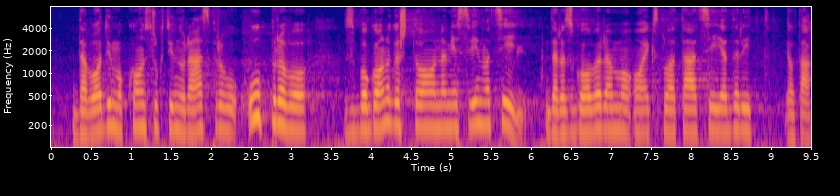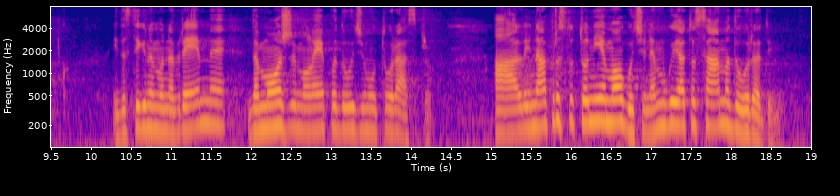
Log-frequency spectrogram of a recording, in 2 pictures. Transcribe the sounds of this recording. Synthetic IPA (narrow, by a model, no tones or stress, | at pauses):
d̪aʋo̞d̪imo̞ko̞nst̪ɾukt̪iʋnuɾaːspɾaʋuupɾaʋo̞ | zbo̞ɡo̞noɡaʃt̪o̞namje̞sʋimat̪siːʎd̪aɾazɡo̞ʋaɾamo̞ʔoe̞ksploat̪aːt̪siiːad̪eɾit̪u̥jelt̪ako̥ | ḭd̪ast̪iɡne̞monaʋɾeːme̞d̪amo̞ʒemole̞ːpo̞d̪auːd͡ʑemout̪uːɾaːspɾa̰ʋu | alinapɾost̪o̞t̪onije̞mo̞ɡut͡ɕenemo̞ɡujaːt̪o̞ːsaːmad̪auɾaːd̪ḭm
